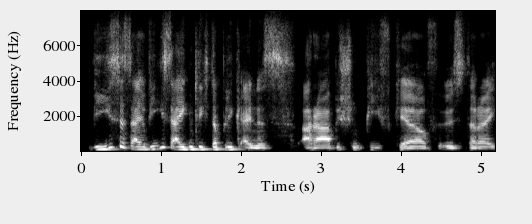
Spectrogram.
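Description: A man with a plain, everyday voice, fairly low in pitch, at a fairly slow pace with ordinary pitch variation. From emigrated as a child, raised partly elsewhere. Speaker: podcast co-host. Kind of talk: interview. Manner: formal.

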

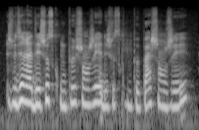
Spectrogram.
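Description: Her voice fairly high, a woman speaks with fairly even intonation. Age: 20s. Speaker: young woman giving testimony. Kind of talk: testimony.

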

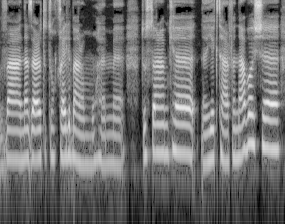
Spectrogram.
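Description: In an unremarkable speaking voice, a woman talks at medium pitch and a fairly slow pace with fairly even intonation. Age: 20s. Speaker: podcast host. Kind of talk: casual self-introduction monologue.

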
